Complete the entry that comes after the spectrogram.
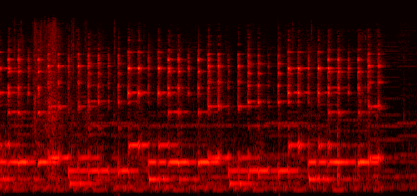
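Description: A phone ringtone for an incoming call plays a bright, repeating electronic melody of tonal notes, fairly loud, continuing steadily for about five seconds before cutting off. No one speaks over it.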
